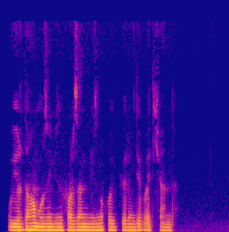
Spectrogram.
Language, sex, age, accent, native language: Uzbek, male, 30-39, Farg'ona, Uzbek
